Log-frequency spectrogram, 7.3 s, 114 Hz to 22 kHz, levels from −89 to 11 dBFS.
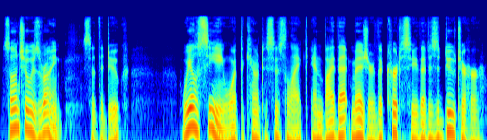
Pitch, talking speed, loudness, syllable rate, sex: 115 Hz, 195 wpm, -19 LUFS, 4.9 syllables/s, male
